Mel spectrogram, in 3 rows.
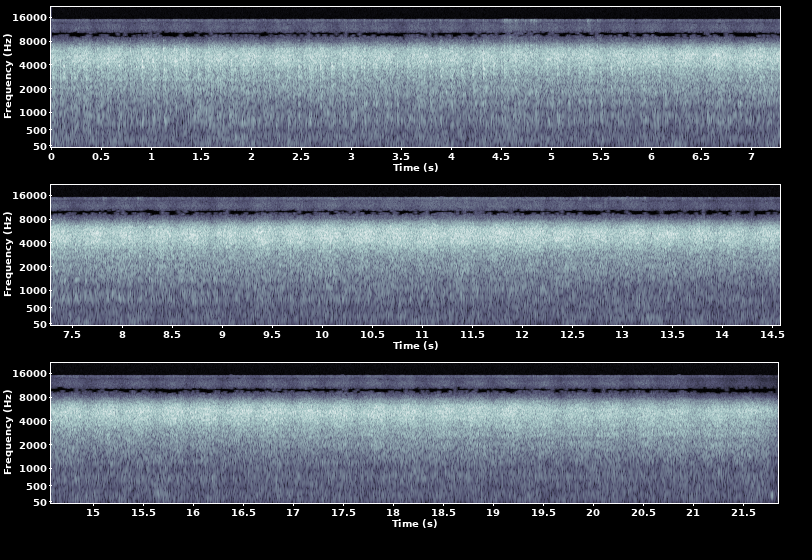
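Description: Escorts Hydra 10 pick-and-carry crane's diesel engine running steadily under load as the crane lifts a bundle of stone slabs, an even mechanical noise with a strong hiss.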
